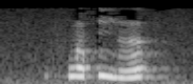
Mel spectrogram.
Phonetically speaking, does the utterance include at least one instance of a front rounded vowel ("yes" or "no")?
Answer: no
